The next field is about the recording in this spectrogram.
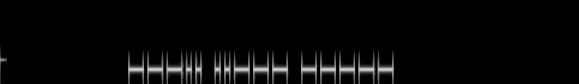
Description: Morse code, heard as a keyed tone, about 25 wpm, 700 Hz. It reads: 820
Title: Numbers - 3-Digit 25wpm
